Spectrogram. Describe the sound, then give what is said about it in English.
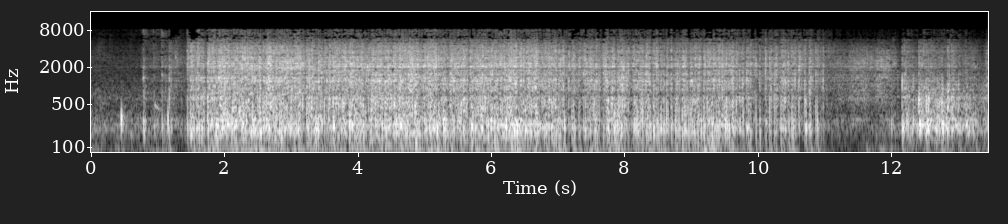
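A mat of firecrackers goes off. A couple of isolated pops lead into a loud, dense, continuous crackle of many rapid small bangs that runs unbroken for about twelve seconds, then thins near the end. “MATTE, a MAT of firecrackers. Here they go again. There's the whole MAT.”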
